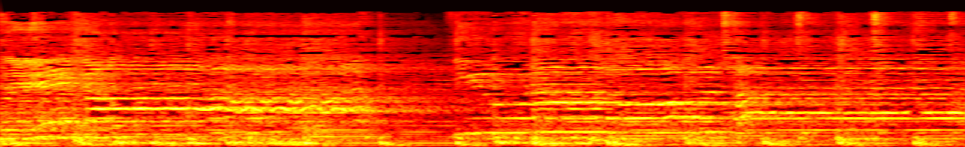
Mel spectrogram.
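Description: A woman singing live into a microphone, backed by an Italian liscio dance band, the music amplified through the hall's sound system.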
